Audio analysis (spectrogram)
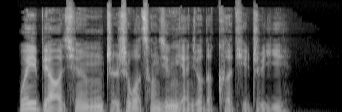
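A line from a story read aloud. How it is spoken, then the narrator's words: Cool, detached. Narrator (Chinese): 沈月淡淡的道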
